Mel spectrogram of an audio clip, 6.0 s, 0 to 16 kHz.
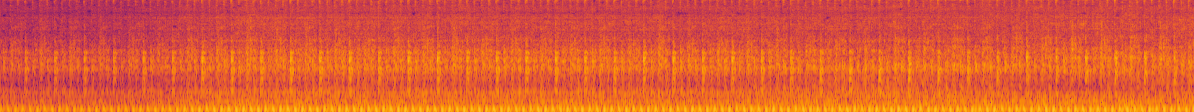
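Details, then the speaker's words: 2014 Mercedes with OM651 biturbo diesel, 300k mileage, at idle: a regular knock about three per second over the clatter, like a small hammer, near the turbos, the same cold or hot; still driven at 5,000 rpm; cause unclear. "Где-то вот она вот тут вот рядом как будто молоточком кто-то чуюхает."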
